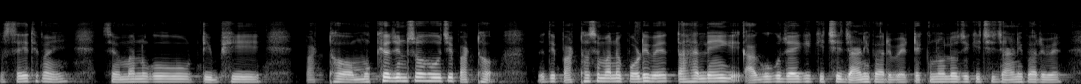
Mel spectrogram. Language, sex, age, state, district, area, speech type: Odia, male, 30-45, Odisha, Kandhamal, rural, spontaneous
